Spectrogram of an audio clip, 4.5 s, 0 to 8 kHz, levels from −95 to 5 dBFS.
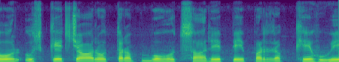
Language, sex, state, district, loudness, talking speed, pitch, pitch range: Hindi, male, Uttar Pradesh, Shamli, -16 LUFS, 120 wpm, 125 Hz, 115-140 Hz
